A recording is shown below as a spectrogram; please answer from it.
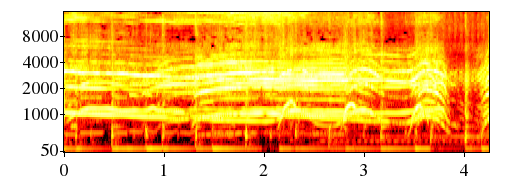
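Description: Clarinet playing folk dance music: a long held note, breaking into quick ornamented turns near the end, over a low accompaniment.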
